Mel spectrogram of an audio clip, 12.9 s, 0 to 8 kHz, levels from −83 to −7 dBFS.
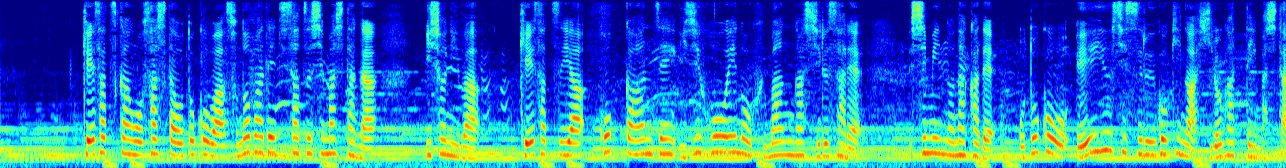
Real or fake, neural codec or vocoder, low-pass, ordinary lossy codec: real; none; none; none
